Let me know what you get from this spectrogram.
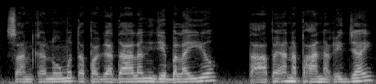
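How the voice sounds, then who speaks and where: A man's voice: medium pitch, fairly even intonation, brisk, natural voice. A man playing a casual, teasing young schoolmate in a radio drama. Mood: chatty teasing.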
